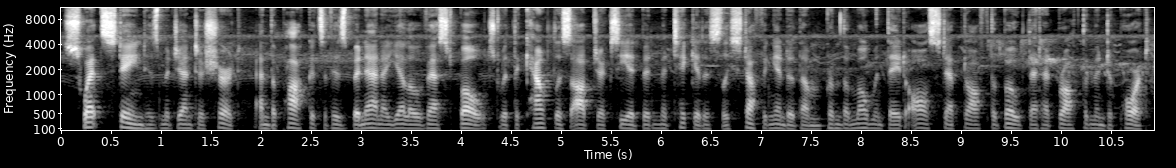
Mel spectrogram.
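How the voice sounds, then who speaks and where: A man reading a scripted audiobook as narrator, with a dramatic, deliberate storytelling manner. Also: lowish voice, steady tone, fairly bright tone.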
